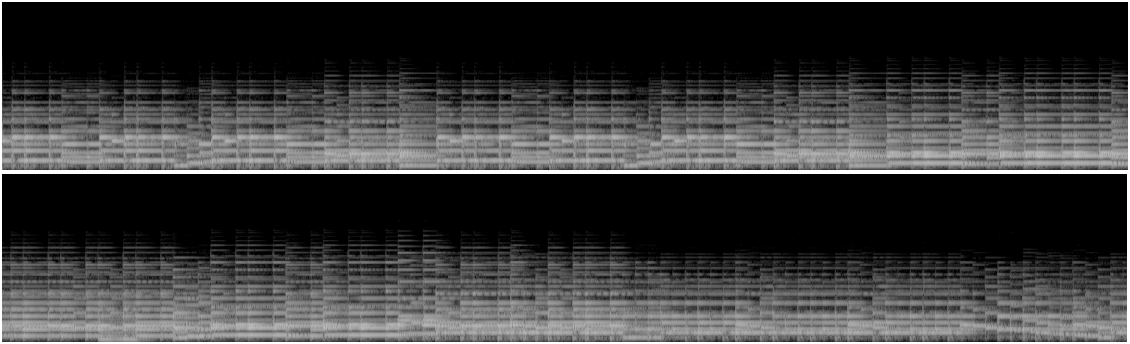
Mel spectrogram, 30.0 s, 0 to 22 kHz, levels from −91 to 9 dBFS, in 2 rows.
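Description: No technical faults are audible.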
